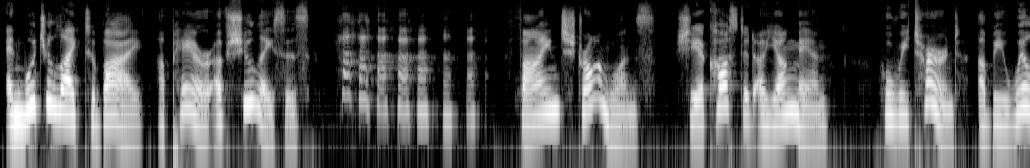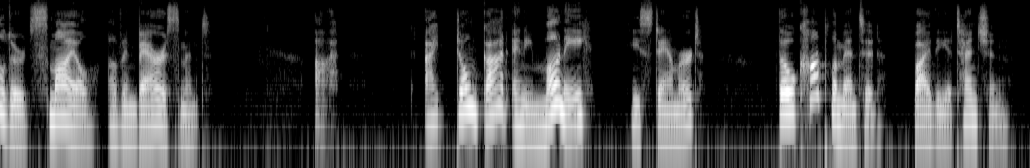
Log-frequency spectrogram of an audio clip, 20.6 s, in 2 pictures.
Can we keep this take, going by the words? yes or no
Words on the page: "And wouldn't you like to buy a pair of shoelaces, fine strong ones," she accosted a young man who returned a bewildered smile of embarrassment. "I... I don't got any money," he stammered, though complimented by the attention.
no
